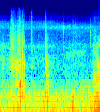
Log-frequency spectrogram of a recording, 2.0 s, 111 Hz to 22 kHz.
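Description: Gloved hands handle a new 24-volt control transformer and pull it out of its cardboard box, making scattered clicks and rustles. A steady low hum runs underneath.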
